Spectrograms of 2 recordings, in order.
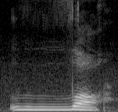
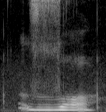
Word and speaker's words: ظ: Jadi cara bacanya dho, dhi, dhu, baz, gitu. Jadi kalau kita membacanya zo, zi, itu salah ya, karena posisi lidahnya tidak nempel ke gigi seri atas.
